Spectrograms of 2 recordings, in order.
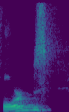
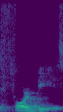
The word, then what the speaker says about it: Forbes: I know we would normally pronounce that Forbes, but he pronounced it Forbes.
